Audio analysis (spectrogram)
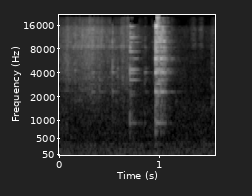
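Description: A spoon clinks against a bowl while stirring cereal and banana, two quick faint metallic taps over quiet room tone.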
